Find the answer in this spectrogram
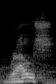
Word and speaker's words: Roush: Now, is it Roush? Is it Roo? Is it roucher? Do you have some other obtuse pronunciations for this word? Let me know in the comment section. I'm going to pronounce it as Roush because even the company themselves pronounce it Roush.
